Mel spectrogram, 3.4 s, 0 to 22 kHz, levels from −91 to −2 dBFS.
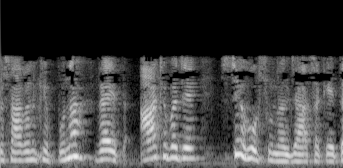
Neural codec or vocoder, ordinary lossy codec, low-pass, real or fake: none; none; 5.4 kHz; real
